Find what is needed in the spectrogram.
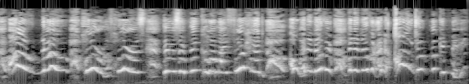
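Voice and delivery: shrieked very high and loud, fast; shrieking. Acted. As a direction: shriek in horror at the mirror. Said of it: "Suddenly she shrieked".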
